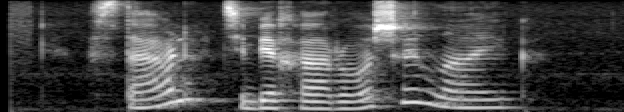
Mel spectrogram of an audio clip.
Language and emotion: Russian, positive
